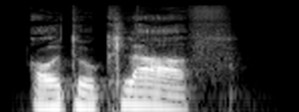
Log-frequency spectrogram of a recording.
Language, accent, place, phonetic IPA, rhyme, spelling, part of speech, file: German, Germany, Berlin, [aʊ̯toˈklaːf], -aːf, Autoklav, noun, De-Autoklav.ogg
- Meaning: autoclave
